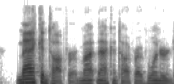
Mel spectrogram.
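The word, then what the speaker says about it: McEntarfer: Uh, and can I ask how do you pronounce her last name? Erica McIntoer. Macintoer.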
